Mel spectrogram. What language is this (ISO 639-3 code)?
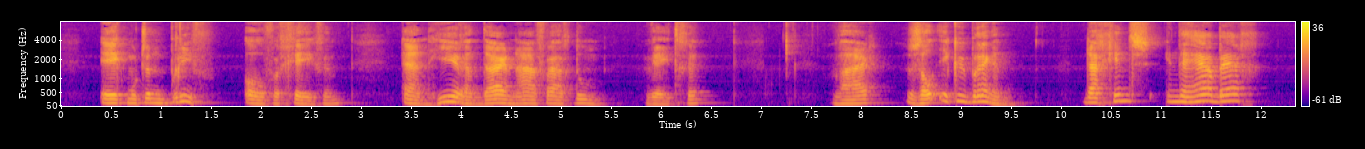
nld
